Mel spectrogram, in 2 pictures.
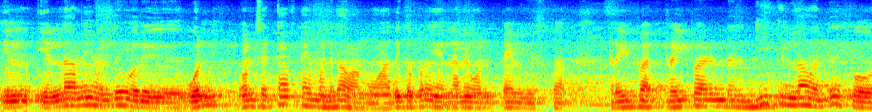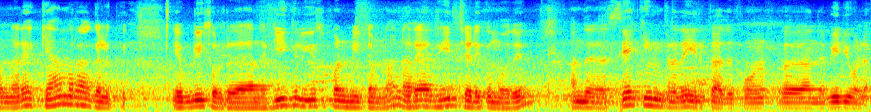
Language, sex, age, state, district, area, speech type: Tamil, male, 18-30, Tamil Nadu, Perambalur, rural, spontaneous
